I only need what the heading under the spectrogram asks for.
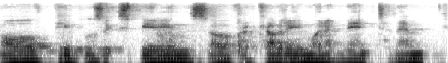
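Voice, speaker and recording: Speaking with a Scottish accent, a man holds a medium pitch in a monotone, flat intonation. Noticeable background noise runs underneath. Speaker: mental health recovery expert. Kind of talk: interview.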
